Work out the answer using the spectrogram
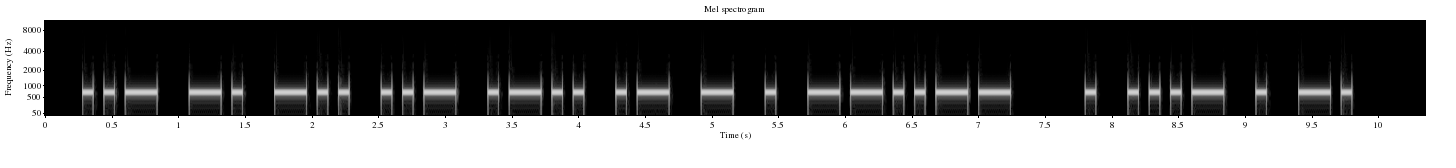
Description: Morse code, heard as a keyed tone, about 14 wpm, 700 Hz. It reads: UNDULATE, EVEN
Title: A Sound Of Thunder 15wpm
